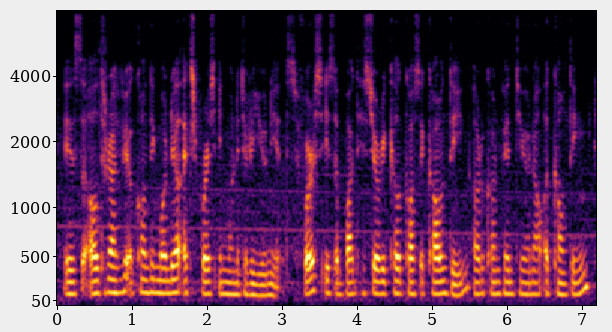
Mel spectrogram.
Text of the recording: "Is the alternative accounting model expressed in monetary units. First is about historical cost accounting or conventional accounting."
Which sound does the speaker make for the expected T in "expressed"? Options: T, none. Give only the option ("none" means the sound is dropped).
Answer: none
